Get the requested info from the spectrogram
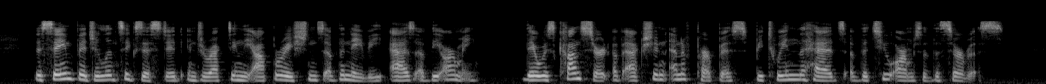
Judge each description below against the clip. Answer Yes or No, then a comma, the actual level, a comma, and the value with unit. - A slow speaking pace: No, average, 190 wpm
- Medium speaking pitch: No, high, 195 Hz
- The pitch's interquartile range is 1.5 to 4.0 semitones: Yes, average, 3.2 semitones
